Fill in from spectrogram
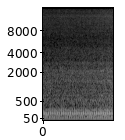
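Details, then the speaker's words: Salvage Nissan Maxima rebuild, started after a broken part was noted and O2 sensor pending: steady, even low hum with smooth regular pulse, no misses or knocks; normal clean idle. "but as you can see she purring like a kitten"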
